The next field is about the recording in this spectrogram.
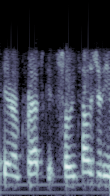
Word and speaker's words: Prescott: On the map, it looks like it's pronounced Prescott, but it's Prescott.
